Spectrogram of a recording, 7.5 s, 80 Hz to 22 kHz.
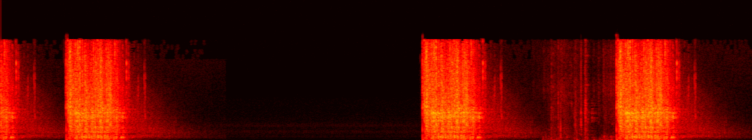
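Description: Musket volleys in the Pike and Shot video game, set at the 1644 Battle of Marston Moor: loud crackling bursts of massed gunfire, one volley, a silent gap, then two more rolling volleys close together.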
